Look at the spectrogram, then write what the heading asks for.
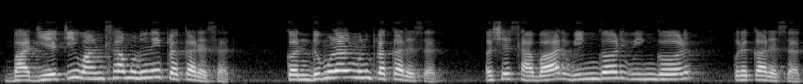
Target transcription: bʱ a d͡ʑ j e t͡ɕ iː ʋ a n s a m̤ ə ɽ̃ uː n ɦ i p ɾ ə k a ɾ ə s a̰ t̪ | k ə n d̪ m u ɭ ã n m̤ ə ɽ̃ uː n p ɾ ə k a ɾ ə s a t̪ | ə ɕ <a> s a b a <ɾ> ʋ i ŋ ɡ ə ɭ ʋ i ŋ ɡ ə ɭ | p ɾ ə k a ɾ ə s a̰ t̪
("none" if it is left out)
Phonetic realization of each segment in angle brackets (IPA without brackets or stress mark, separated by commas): e, ɾ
